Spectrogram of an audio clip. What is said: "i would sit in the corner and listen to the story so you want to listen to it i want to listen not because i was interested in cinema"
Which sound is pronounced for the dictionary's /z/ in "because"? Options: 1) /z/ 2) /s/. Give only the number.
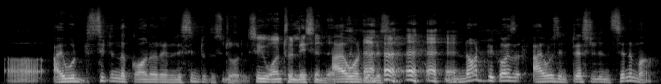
1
